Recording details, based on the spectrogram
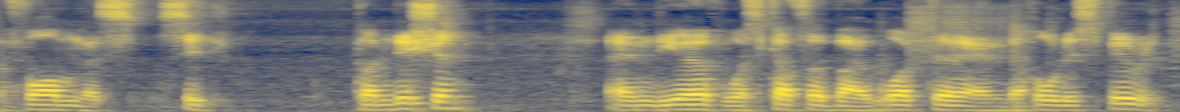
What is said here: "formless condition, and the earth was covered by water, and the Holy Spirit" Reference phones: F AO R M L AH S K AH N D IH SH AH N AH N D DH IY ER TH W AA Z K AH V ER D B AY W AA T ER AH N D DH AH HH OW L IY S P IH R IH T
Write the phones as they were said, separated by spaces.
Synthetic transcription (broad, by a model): F AO M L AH S K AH N D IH SH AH N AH N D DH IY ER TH W AA S K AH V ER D B AY W AA T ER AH N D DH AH HH OW L IY S P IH R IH T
